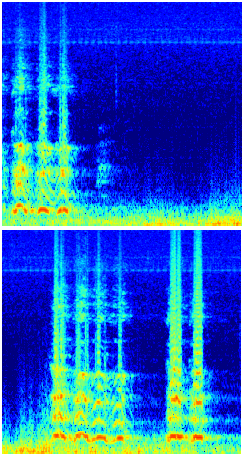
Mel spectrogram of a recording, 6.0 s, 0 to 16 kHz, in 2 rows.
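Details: Great Dane puppies barking at Puppy Hill on 3 May 2019, shortly after 17:00. Rapid runs of three to four ringing, high yappy barks come in clusters, with a brief rumbling pause in the middle and a loud final pair.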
